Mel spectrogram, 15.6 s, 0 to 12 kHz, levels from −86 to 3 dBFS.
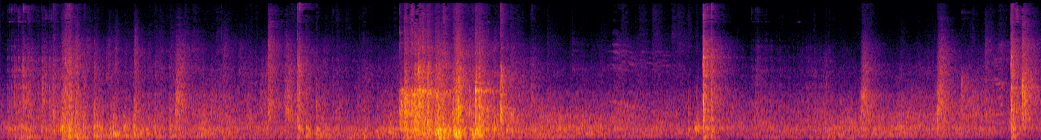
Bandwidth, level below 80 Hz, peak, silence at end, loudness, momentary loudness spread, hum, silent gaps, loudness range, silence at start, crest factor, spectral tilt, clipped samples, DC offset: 11.5 kHz; -38 dBFS; 0 dBFS; 0 s; -23 LUFS; 19 LU; none; none; 13 LU; 0 s; 22 dB; -6.5 dB/octave; under 0.1%; under 0.1%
